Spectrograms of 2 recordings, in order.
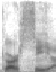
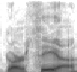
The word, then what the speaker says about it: Garcia: the other day and he says no that's not how they say it on the Milwaukee because I said it the other way no that is how they say it under Milwaukee and most people I said Garcia yeah most people assume it as Garcia but it's Garcia and that funny made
